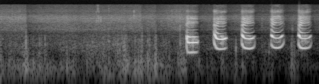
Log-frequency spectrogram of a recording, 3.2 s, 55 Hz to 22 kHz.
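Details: Wild turkey tom in spring 2014 gives a burst of five loud, clipped gobble notes in quick succession after a stretch of low wind rumble.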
